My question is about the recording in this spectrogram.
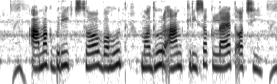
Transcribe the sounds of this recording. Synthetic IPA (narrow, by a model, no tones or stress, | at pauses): aməkbɾikt͡ʃsɔbəɦut̪ | məd̪ʱuɾamkɾisəklaɛt̪ɔ̰t͡ʃʰi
